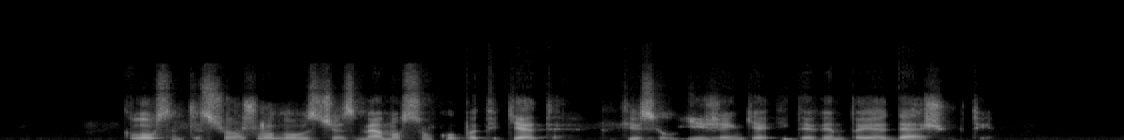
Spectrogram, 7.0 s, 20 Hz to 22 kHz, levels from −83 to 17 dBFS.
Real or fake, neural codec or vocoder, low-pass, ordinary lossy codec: fake; autoencoder, 48 kHz, 32 numbers a frame, DAC-VAE, trained on Japanese speech; 14.4 kHz; Opus, 24 kbps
